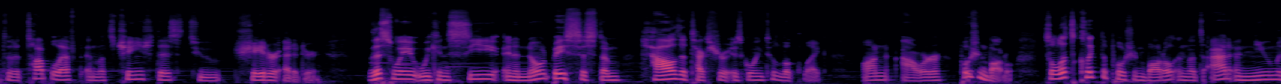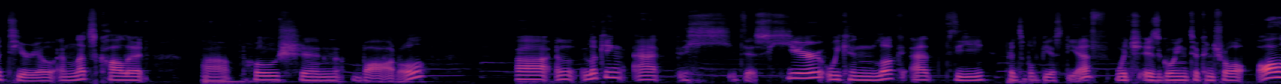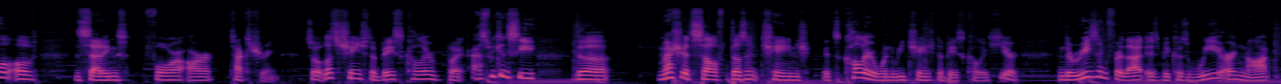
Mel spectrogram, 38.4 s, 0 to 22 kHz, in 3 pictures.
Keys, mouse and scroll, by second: 0.1-2.3 drag, 3.8 n, 4.6-4.9 shift+middle drag, 5.2 scroll up 2, 5.5-5.9 shift+middle drag, 10.5 click, 12.5 click, 13.2 click, 14.5 BackSpace, 16.1 click, 16.5 t, 18.1 shift+middle click, 18.8 shift+middle click, 19.7-20.8 ctrl+middle drag, 21.1 shift+middle click, 24.8 click, 28.4 click, 35.0 click, 35.2 ctrl+z, 35.6 ctrl+z, 36.2 click, 36.6 ctrl+s, 37.5 click.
